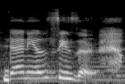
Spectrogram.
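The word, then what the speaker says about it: Daniel Caesar: पहले मैं काइजर बोल रही थी क्या गाइज, बहुत सारे प्रोनाउंसिएशन पे ना मत जाना, मुझे नहीं पता होता कि क्या प्रोनाउंसिएशन एक्यूरेट होता है, तो मैंने ऐसे ही बोला था. इसका प्रोनाउंस है डैनियल सीजर.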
